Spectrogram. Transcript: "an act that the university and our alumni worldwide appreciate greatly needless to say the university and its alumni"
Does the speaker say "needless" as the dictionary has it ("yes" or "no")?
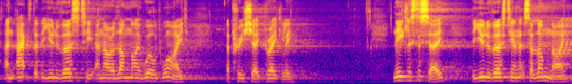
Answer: yes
